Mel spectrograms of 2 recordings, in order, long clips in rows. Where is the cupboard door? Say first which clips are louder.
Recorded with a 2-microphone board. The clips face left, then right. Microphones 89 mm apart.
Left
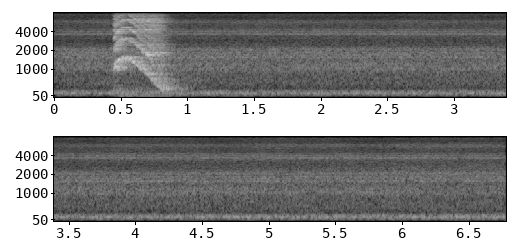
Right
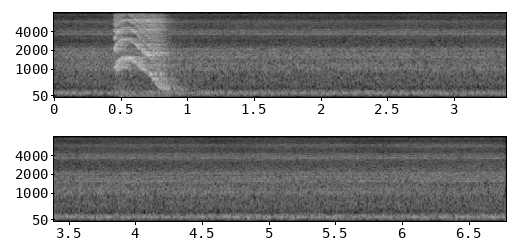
Left 1 dB; 70° left (ahead or behind), 2.5 m.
